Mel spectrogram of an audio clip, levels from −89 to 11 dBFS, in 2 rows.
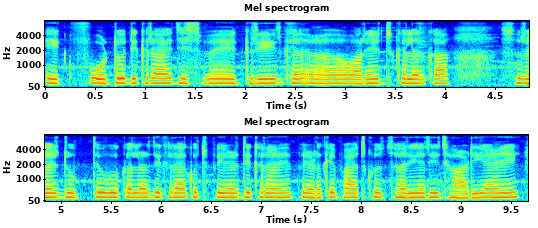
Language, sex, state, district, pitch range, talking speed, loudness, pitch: Hindi, female, Bihar, Lakhisarai, 195-205 Hz, 190 wpm, -14 LUFS, 195 Hz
